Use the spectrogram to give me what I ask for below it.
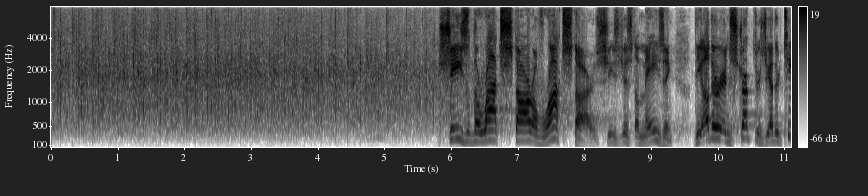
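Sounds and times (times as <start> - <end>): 
audience applause: 0.0 - 6.7
speech: 5.8 - 11.1.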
